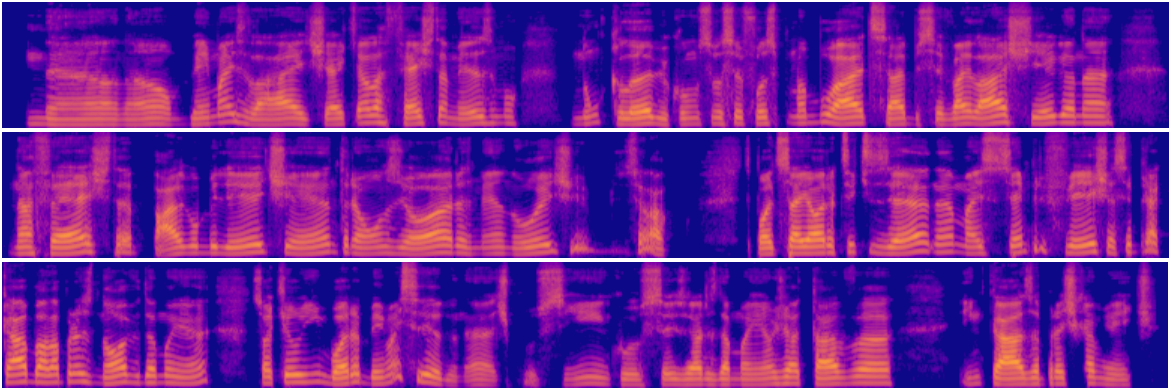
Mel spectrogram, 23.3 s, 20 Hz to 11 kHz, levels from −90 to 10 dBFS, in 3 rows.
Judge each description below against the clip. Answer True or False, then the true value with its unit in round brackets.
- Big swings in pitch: False (3.4 semitones)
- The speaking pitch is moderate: True (160 Hz)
